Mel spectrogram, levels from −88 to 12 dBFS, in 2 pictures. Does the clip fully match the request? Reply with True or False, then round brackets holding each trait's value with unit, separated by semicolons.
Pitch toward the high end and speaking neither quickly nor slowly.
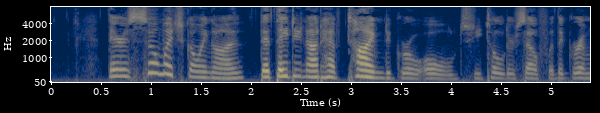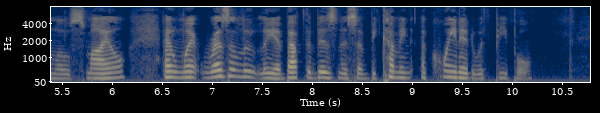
True (205 Hz; 190 wpm)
